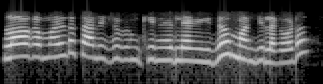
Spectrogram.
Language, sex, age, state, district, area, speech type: Nepali, female, 30-45, West Bengal, Darjeeling, rural, conversation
